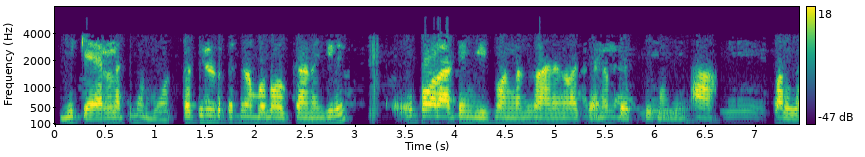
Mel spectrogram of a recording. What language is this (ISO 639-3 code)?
mal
